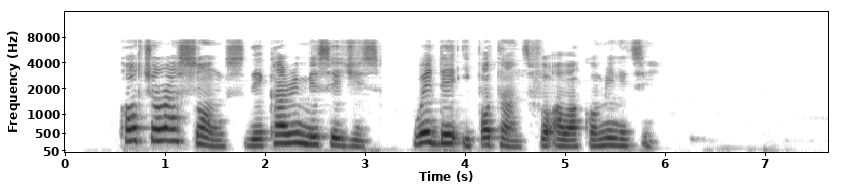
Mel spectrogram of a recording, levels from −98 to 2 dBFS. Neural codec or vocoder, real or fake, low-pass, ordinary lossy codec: none; real; 7.2 kHz; AAC, 64 kbps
